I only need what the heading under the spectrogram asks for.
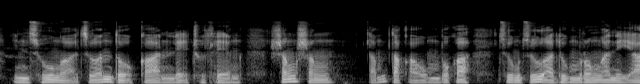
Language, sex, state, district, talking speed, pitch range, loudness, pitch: Mizo, male, Mizoram, Aizawl, 195 wpm, 95-105 Hz, -22 LUFS, 100 Hz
